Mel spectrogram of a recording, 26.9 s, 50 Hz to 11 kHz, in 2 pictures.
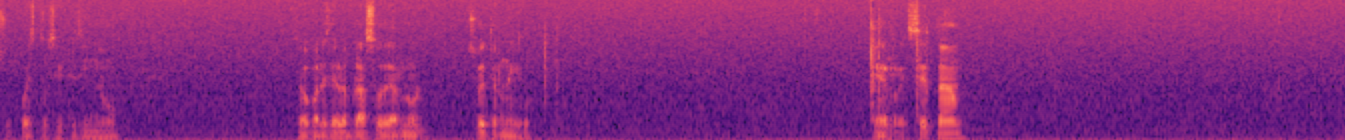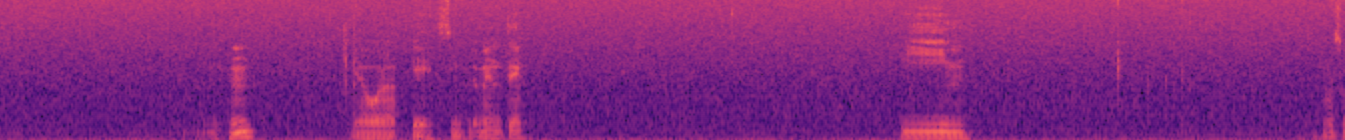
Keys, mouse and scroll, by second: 0.4 click, 0.8 middle click, 1.3-3.3 drag, 5.4 e, 8.0 click, 8.7 r, 9.1 z, 12.4 click, 12.8-15.6 drag, 16.8 e, 20.6-22.6 drag, 24.1-25.5 drag, 25.9 click.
